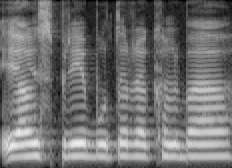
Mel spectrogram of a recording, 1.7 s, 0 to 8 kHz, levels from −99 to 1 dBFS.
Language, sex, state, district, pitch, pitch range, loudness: Bhojpuri, female, Uttar Pradesh, Ghazipur, 220 Hz, 215-225 Hz, -16 LUFS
